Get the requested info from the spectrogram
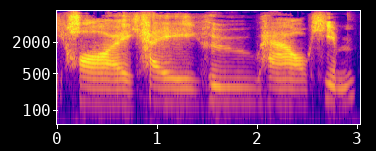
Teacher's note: If you think about when you say hi, hey, who, how, him, your mouth immediately gets into shape for that. And even though the H itself is not voiced, um sometimes it's hard to separate it from the voicing in the vowel sound that follows.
